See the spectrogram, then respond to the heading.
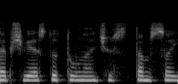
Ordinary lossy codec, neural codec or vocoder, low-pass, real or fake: Opus, 24 kbps; none; 7.2 kHz; real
